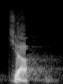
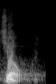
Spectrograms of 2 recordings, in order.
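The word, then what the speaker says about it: chalk: এইচ এ এল কে চক চক আবার চোখ চোখ হলো ব্রিটিশ উচ্চারণ চক হচ্ছে আমেরিকান উচ্চারণ তারপর আসেন ওয়াকিং ওয়াকিং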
